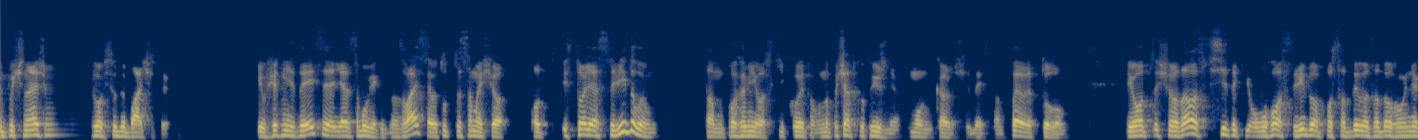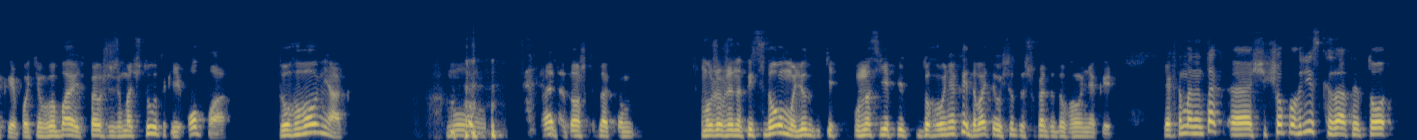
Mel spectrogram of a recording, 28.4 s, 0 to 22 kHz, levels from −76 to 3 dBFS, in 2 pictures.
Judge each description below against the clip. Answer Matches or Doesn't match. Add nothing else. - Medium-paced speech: Doesn't match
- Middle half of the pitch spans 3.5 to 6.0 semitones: Matches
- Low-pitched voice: Doesn't match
